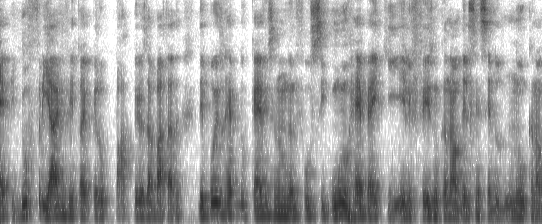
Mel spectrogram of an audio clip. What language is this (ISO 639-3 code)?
por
